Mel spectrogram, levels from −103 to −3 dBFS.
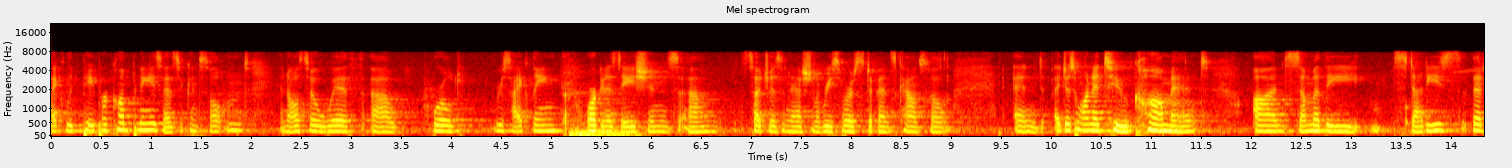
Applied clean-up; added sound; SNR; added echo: none; none; none; none.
